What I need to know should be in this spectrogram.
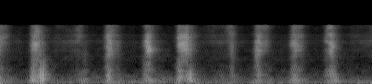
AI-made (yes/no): yes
